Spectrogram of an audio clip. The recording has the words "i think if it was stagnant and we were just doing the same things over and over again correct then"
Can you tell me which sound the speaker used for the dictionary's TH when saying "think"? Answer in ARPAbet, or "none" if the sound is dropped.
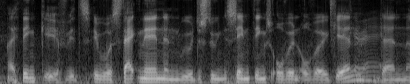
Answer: TH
